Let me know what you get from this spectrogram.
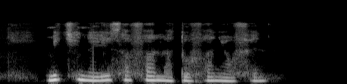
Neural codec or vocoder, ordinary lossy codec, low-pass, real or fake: none; Opus, 24 kbps; 7.2 kHz; real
